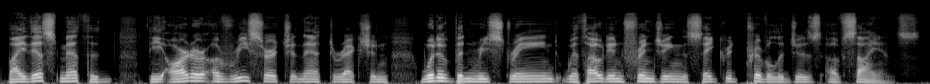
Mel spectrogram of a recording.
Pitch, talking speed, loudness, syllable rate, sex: 125 Hz, 135 wpm, -19 LUFS, 4.3 syllables/s, male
